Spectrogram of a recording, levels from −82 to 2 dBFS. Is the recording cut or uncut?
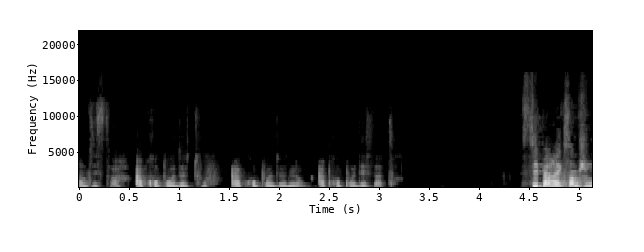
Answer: uncut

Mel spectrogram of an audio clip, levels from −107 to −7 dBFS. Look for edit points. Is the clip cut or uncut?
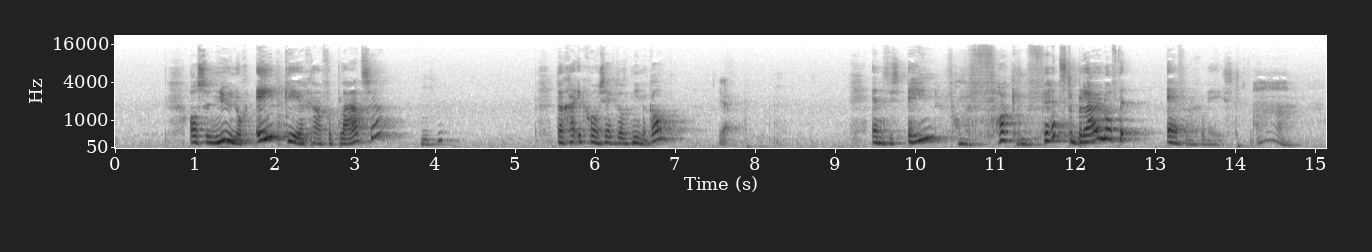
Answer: uncut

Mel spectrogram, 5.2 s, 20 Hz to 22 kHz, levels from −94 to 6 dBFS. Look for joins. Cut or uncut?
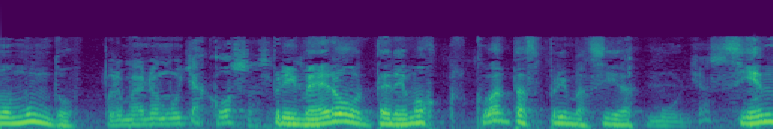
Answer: uncut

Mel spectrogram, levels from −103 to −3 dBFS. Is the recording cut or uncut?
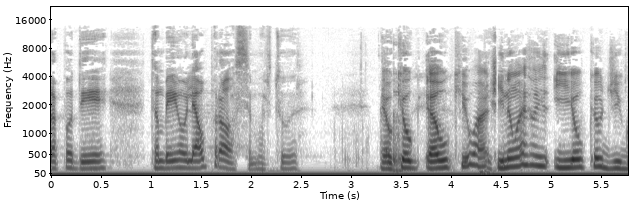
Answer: cut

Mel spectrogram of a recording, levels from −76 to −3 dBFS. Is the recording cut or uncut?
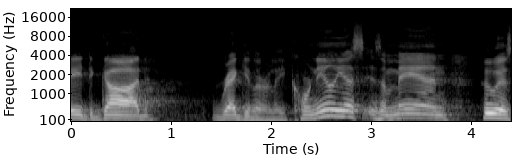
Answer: uncut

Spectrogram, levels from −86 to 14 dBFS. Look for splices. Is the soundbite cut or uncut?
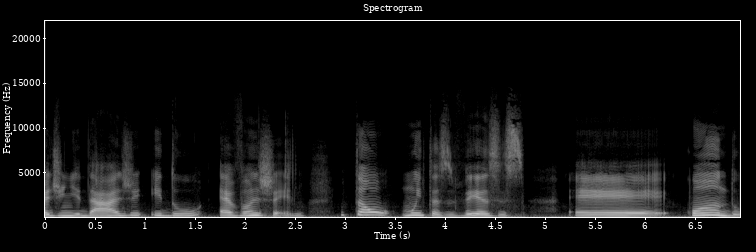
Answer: uncut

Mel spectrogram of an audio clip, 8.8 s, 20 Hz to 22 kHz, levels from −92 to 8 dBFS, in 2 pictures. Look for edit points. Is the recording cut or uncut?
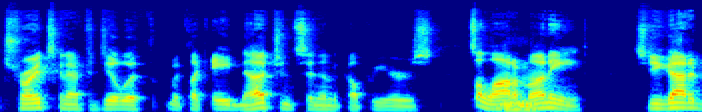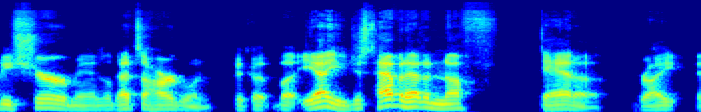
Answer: cut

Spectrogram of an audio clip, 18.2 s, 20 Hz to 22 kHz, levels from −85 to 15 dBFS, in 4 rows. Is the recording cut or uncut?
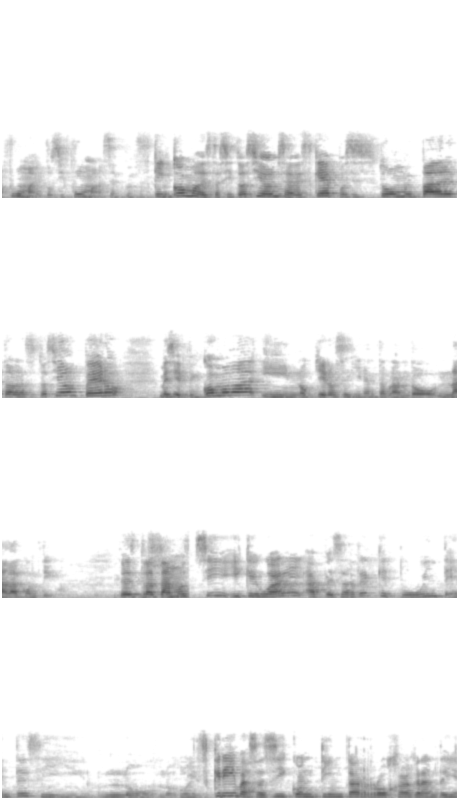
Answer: cut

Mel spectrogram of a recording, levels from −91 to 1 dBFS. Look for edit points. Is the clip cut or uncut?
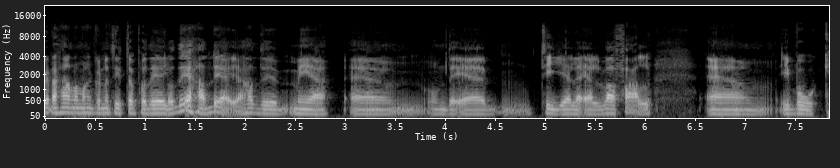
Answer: cut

